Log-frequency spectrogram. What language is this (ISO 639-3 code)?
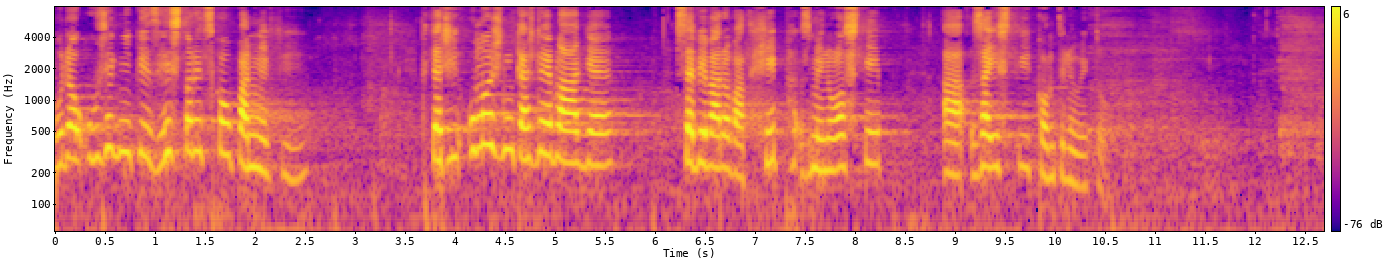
ces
